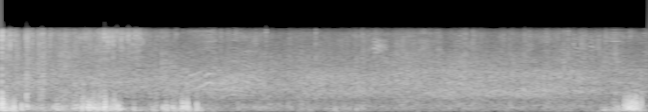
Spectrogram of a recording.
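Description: Hoofbeats of a horse cantering on sand footing: a run of dull thuds for about the first two seconds as it passes close, then they fade into faint background.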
